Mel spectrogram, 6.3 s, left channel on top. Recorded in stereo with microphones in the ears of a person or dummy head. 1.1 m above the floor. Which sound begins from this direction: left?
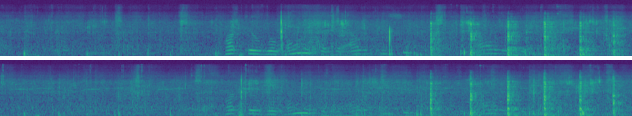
A woman speaking, at 2.2 s.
